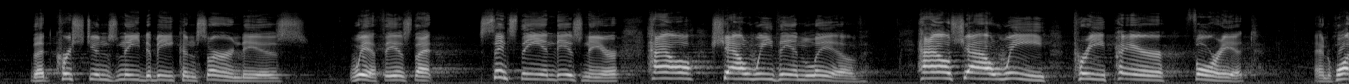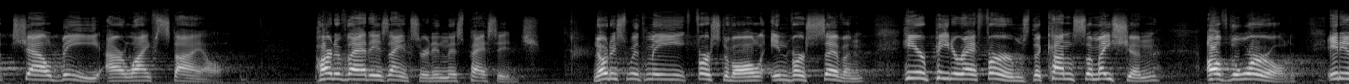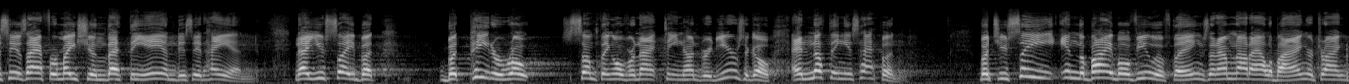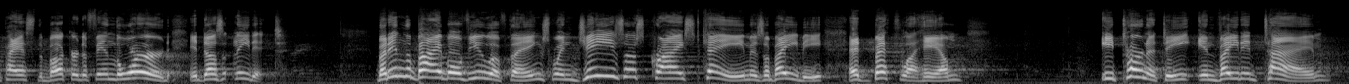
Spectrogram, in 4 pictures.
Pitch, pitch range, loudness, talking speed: 235 Hz, 205-265 Hz, -20 LUFS, 145 wpm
